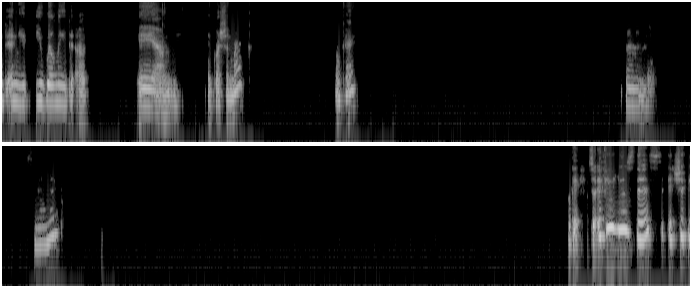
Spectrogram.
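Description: A young woman speaks calmly through an online call, in short bursts with pauses.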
